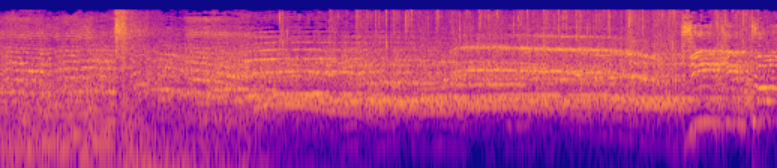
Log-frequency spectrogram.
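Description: Dance track with a heavy bass beat that stops about three seconds in, followed by an audience cheering and whooping.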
